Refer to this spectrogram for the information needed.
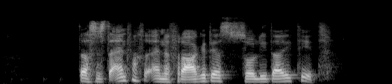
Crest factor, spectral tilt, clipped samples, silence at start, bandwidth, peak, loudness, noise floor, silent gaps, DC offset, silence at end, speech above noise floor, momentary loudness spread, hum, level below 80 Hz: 18 dB; -4.5 dB/octave; under 0.1%; 0.8 s; 9.6 kHz; -2 dBFS; -19 LUFS; -73 dBFS; none; under 0.1%; 0.65 s; 55 dB; 8 LU; none; -64 dBFS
